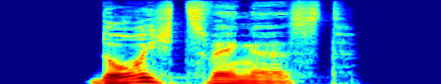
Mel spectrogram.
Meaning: second-person singular dependent subjunctive I of durchzwängen
- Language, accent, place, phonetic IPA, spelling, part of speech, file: German, Germany, Berlin, [ˈdʊʁçˌt͡svɛŋəst], durchzwängest, verb, De-durchzwängest.ogg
